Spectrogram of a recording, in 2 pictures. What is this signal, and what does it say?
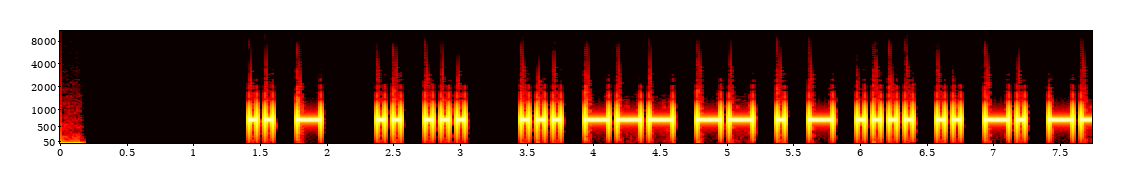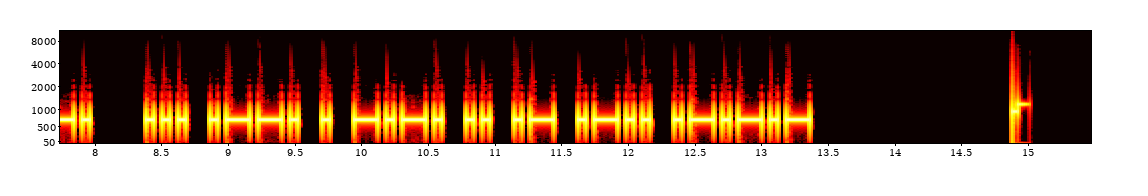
Morse code, heard as a keyed tone, about 21 wpm, 700 Hz. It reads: IT IS SOMETHING SPECIAL.
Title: Sentences from Top 1000 Words - Review Part 3 - 20wpm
